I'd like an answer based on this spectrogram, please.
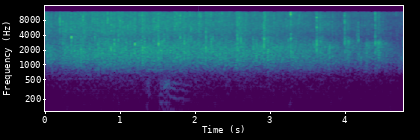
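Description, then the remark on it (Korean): A crowd claps steadily throughout, a dense wash of hand claps that stays loud and even before thinning slightly toward the end, with a brief voice heard beneath it. “박수 한번 합시다.”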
